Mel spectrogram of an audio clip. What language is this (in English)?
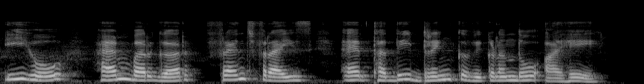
Sindhi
